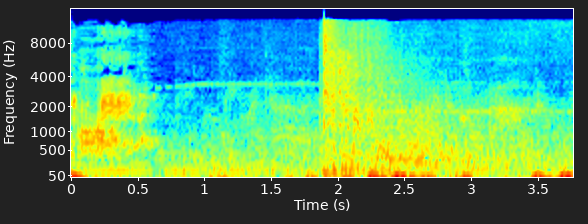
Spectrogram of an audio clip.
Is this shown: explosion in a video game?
yes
